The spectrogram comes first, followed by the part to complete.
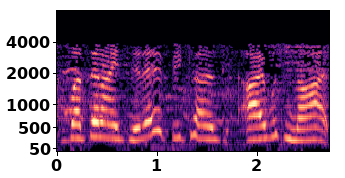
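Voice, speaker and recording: A woman's voice: high voice, moderate pace, music in the background. A woman speaking as a guest in a casual interview, talking in a slangy way with lots of "like.". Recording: tinny phone-like sound.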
